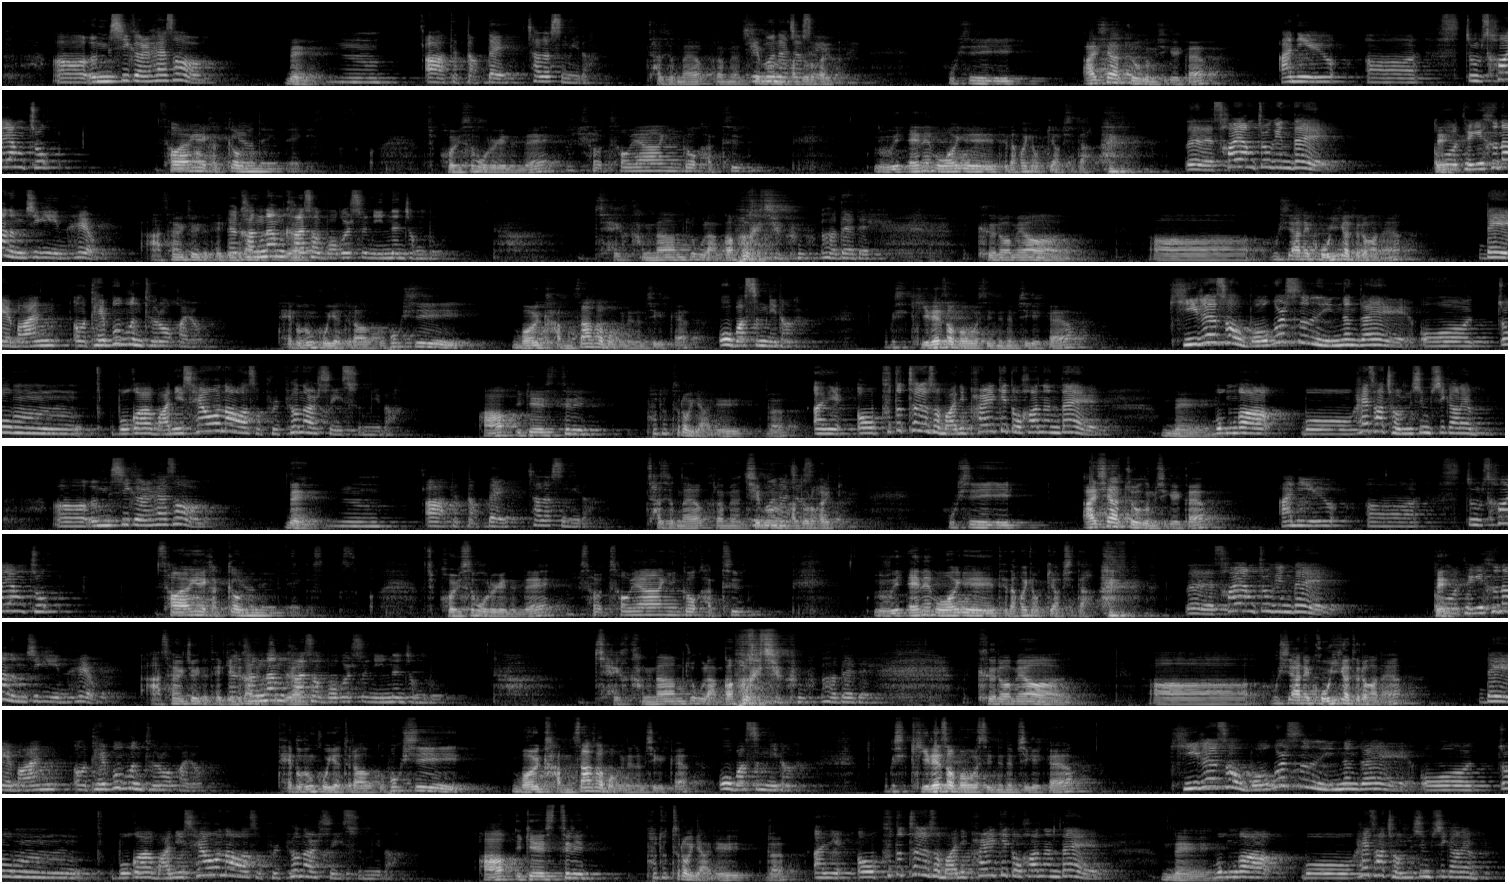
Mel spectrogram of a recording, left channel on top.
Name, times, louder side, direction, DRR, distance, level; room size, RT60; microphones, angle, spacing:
voice 1, 0.5-2.1 3.2-3.8 4.2-5.9 7.4-8.6 12.8-13.3 13.6-15.5 16.8-17.0 17.3-18.0 20.7-21.0 26.9-28.4 29.4-31.1 32.4-34.5 38.3-38.9 39.2-39.3 44.9-47.2 52.3-53.2 56.9-61.1 61.3-64.2 68.4-71.2 72.3-73.0 73.2-75.0, left 2 dB, 85° left, 7 dB, 2.5 m, -26 dB
voice 2, 2.8-3.1 6.4-8.3 9.5-10.1 10.8-12.2 16.6-17.8 18.9-19.2 19.5-22.6 23.0-23.2 23.8-26.4 29.4-29.6 31.6-33.2 35.0-35.5 36.1-38.4 38.9-39.6 39.9-40.9 41.6-44.2 47.9-49.8 50.3-52.1 53.6-53.7 54.0-56.0 65.0-66.1 66.7-68.1 71.8-72.4, right 2 dB, 45° right, -3 dB, 1.7 m, -26 dB
25.5 x 19.5 x 7.1 m, 0.85 s
head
